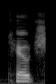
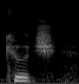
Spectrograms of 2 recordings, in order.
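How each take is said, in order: First: The vowel is an ow sound, like pouch. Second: The vowel is an oo sound, like smooch. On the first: The speaker calls it wrong. "I'll go out of my way to mispronounce them" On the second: The speaker calls it right. "it's probably pronounced cooch"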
